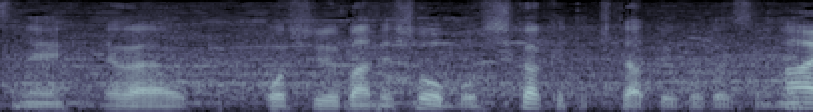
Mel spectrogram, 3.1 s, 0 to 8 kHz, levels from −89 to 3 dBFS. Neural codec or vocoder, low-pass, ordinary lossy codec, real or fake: none; none; none; real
